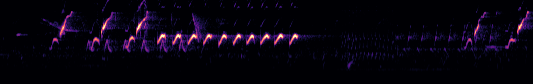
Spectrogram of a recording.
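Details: Northern Cardinal singing a phrase of rising sweeps and a fast run of about ten even slurred whistles, followed by quieter notes and the start of a new phrase.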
